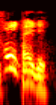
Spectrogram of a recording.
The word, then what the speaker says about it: Hagee: How do I do you to pronounce Hagee. – That? – Hagee. Starve! – Hagee. Oh, okay. – Right. It kind of goes with haggis. Hagee. You know, Hagee.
